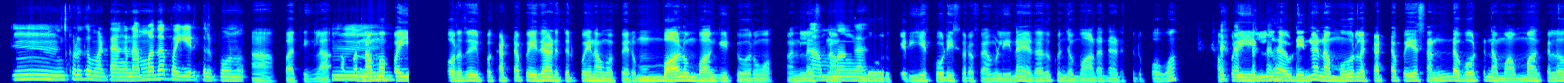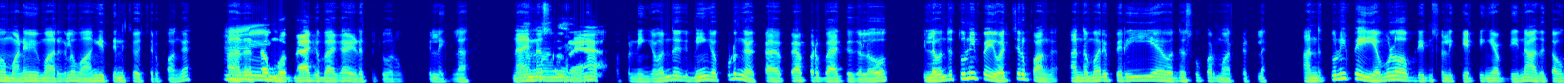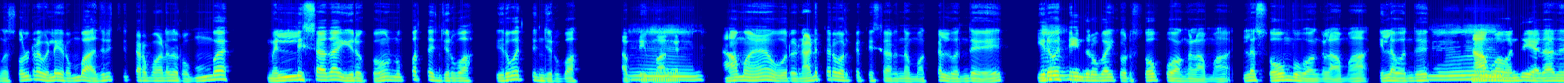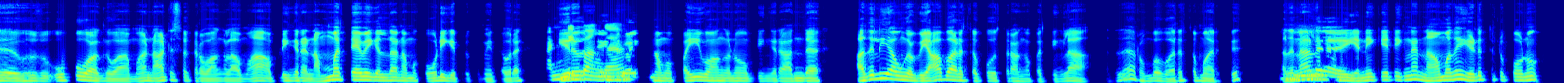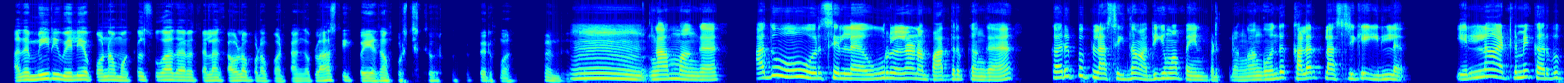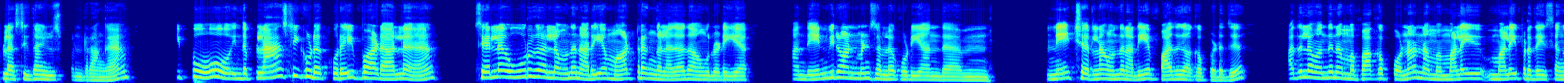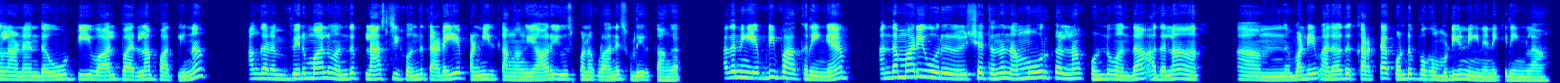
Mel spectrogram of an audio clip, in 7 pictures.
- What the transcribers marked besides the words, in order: drawn out: "ம்"; drawn out: "ம்"; in English: "அன்லெஸ்"; laugh; drawn out: "ம்"; drawn out: "ம்"; laughing while speaking: "பிளாஸ்டிக் பைய தான் பிடிச்சி வரும் பெருமா"; "பெரும்பாலும்" said as "பெருமா"; drawn out: "ம்"; in English: "என்விரான்மென்ட்"; in English: "நேச்சர்லாம்"
- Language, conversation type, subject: Tamil, podcast, பிளாஸ்டிக் பயன்பாட்டை தினசரி எப்படி குறைக்கலாம்?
